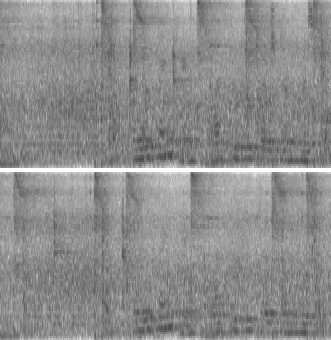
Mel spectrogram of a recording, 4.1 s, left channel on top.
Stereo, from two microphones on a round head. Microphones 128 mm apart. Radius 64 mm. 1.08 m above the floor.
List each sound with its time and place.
1.6 s a woman speaking: 70° left (ahead or behind), 7.5 m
